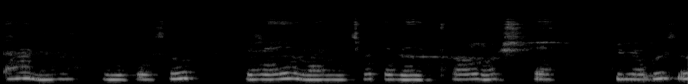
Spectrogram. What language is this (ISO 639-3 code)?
sid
